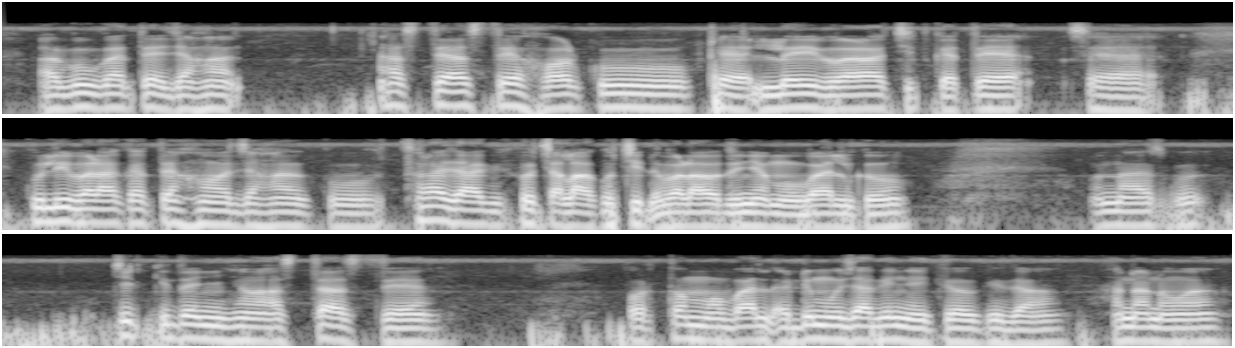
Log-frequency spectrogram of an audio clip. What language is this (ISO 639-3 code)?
sat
